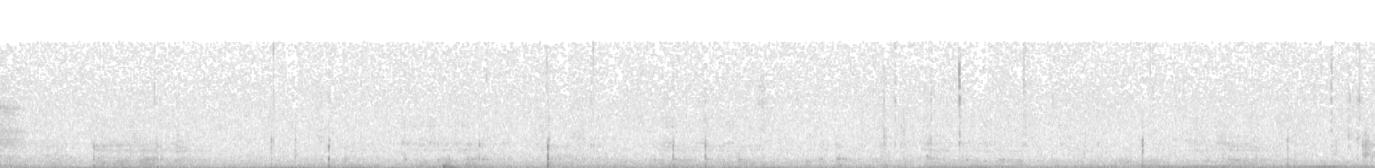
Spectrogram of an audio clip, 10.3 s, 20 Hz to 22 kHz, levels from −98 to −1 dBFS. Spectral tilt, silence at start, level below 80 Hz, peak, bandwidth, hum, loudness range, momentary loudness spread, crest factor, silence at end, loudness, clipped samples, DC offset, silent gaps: -4 dB/octave; 0 s; -78 dBFS; -38 dBFS; 16.5 kHz; none; 1 LU; 3 LU; 28 dB; 0 s; -65 LUFS; under 0.1%; under 0.1%; none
